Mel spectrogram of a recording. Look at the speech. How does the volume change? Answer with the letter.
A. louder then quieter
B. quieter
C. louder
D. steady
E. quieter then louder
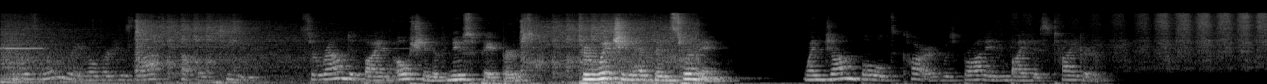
A.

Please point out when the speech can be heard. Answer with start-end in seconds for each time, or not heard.
0.1-11.0.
